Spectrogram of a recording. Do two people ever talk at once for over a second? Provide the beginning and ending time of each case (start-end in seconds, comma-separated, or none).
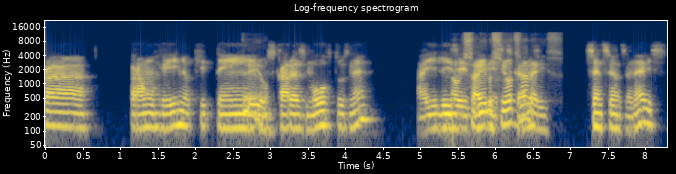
5.3-6.7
